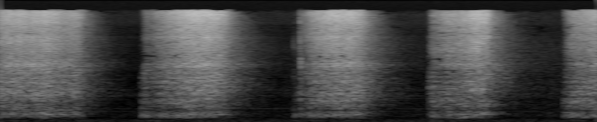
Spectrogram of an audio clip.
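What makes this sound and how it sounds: A wooden bristle brush, held in a gloved hand, scrubs near the edges of a small, solid, flat beige low-pile carpet mat. Five separate broad, bright scratchy strokes sweep across the fibers at a steady pace of about one per second. Each stroke swells and fades into brief quiet before the next.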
